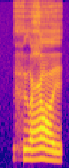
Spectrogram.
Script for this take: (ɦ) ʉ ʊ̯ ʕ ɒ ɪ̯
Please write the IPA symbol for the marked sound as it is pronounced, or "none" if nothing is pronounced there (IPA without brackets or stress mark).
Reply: h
